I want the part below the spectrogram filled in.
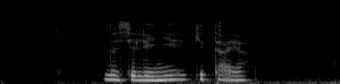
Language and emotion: Russian, neutral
